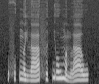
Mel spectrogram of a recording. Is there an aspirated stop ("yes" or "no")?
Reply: no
